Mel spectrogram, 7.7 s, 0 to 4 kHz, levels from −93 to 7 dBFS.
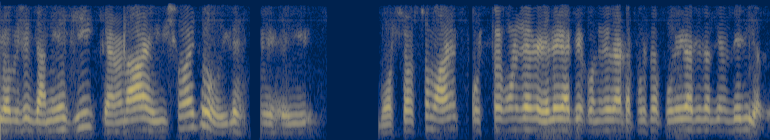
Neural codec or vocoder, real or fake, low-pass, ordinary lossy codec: codec, 16 kHz, 6 kbps, DAC; fake; 3.6 kHz; none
